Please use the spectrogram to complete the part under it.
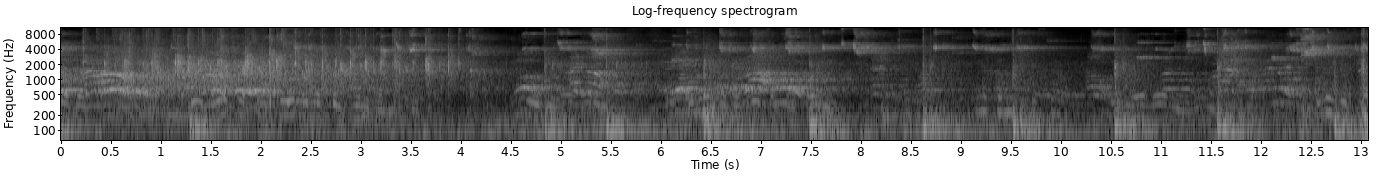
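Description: Sneakers squeak sharply on a hard court in an echoing gym.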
